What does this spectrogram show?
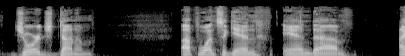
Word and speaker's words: George Dunham: Is it Joyce Durham? No, it's George Dunham.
